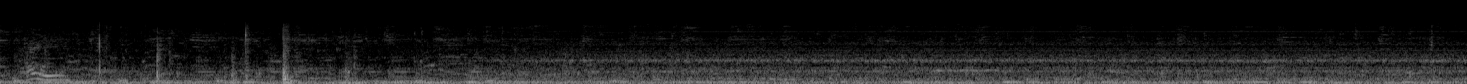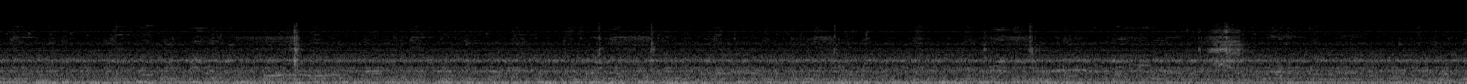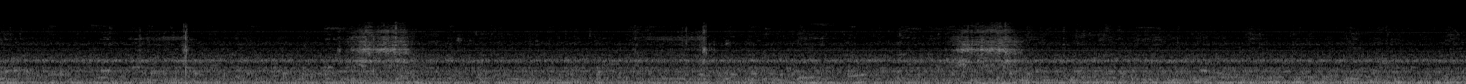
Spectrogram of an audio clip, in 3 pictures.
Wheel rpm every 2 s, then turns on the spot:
0, 0, 0, 0, 0, 0, 0, 0, 0, 0, 0, 0, 0, 0, 0, 0, 10, 0, 0, 10, 0, 0.
none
